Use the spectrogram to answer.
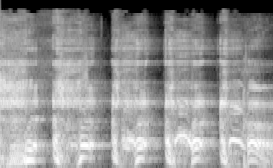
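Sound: cough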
